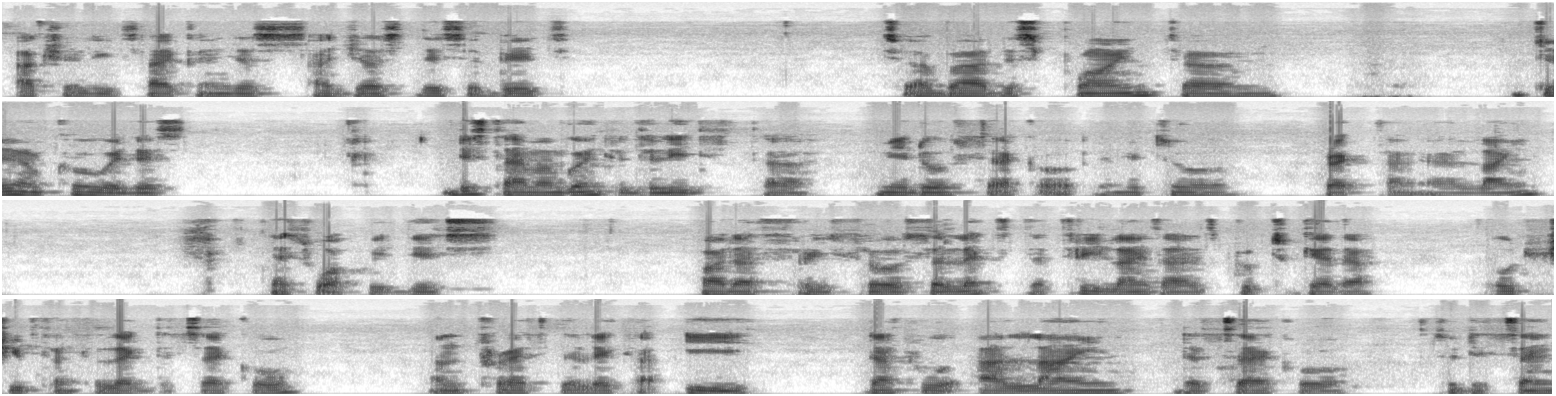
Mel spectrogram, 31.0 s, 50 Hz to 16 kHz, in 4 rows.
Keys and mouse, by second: 0.1-6.2 drag, 10.5 ctrl+Num_Lock, 10.7 ctrl+click, 15.1 Delete, 16.6 click, 23.3 shift+Num_Lock, 23.3 shift+click, 26.6 e.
